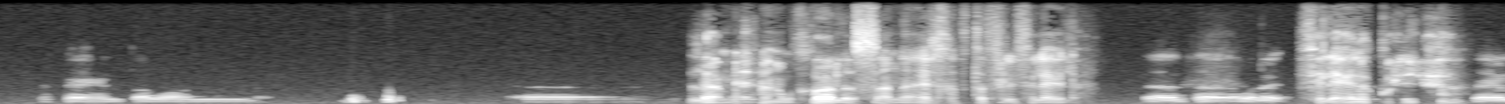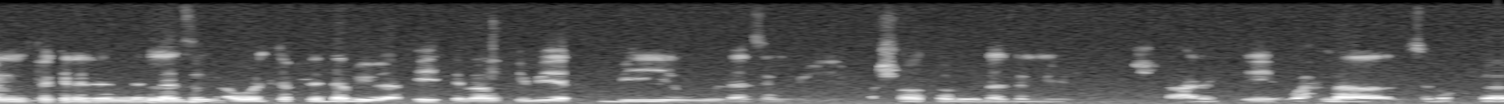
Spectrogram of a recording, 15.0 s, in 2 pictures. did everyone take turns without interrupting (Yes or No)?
Yes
